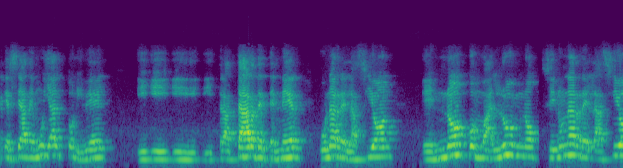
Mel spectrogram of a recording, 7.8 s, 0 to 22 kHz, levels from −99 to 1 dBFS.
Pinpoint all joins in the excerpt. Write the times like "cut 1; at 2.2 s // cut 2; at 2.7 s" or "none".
cut 1; at 6.7 s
